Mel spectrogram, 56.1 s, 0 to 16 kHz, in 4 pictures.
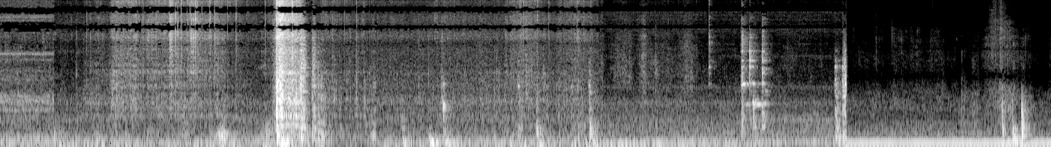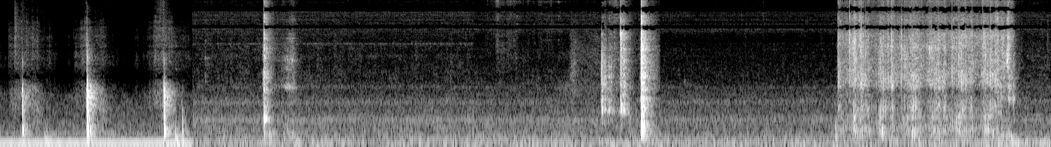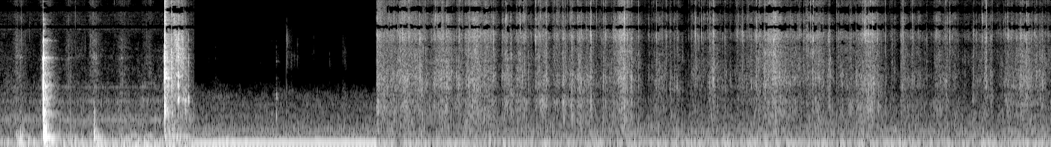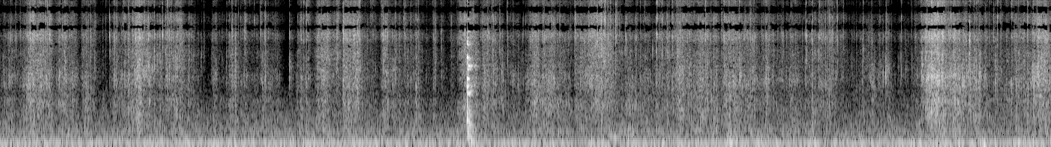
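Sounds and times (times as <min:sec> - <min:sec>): plastic gloves crinkling: 0:00.7 - 0:09.9, 0:11.3 - 0:16.6, 0:25.2 - 0:30.6, 0:33.0 - 0:56.0.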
